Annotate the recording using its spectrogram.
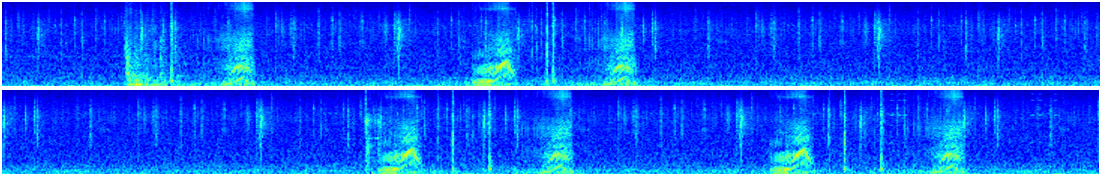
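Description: Short whooshing swipes sound as game menu pages change.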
